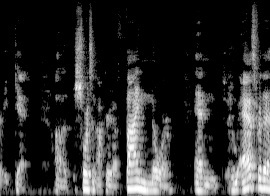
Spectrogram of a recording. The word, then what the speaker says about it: Noir: Schwartz and Akira find Noir, and who asks for their help in freeing Greta from... Marcus, I have to stop you. Yep. It's pronounced noir. Noir? Noir. That way. You keep saying nor.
